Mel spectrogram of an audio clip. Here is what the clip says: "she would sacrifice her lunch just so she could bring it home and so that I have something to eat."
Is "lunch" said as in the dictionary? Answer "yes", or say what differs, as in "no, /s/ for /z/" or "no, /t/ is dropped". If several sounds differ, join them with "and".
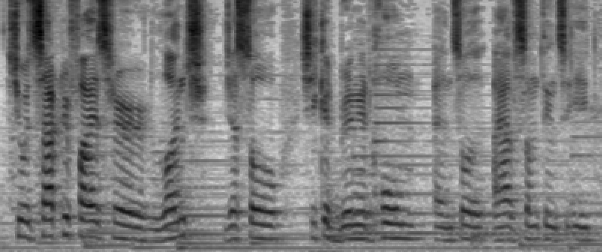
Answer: yes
